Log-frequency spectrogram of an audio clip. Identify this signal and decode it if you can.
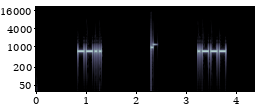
Morse code, heard as a keyed tone, about 27 wpm, 700 Hz. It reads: Z J
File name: Single-Letter-Number-28wpm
